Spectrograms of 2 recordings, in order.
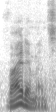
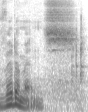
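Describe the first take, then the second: First: It is said the American way. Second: It is said a non-American way. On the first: "us Americans say" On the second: "instead of"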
